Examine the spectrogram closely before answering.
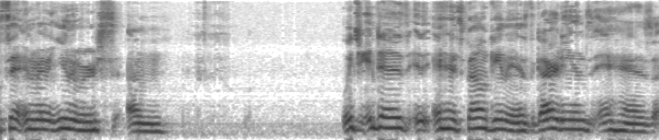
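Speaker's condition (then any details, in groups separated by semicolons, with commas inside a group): Cerebral palsy; affects all muscles; able to speak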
